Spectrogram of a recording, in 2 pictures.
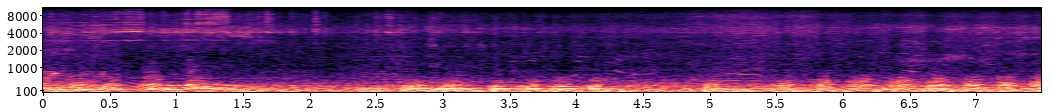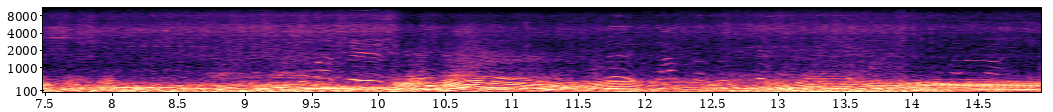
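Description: Many motorcycle engines rumble loudly as a procession rides past close by.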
